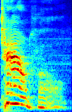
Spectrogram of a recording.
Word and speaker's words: town hall: don't say town hall you don't say town hall you say town hall both stressed syllables so keep in mind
